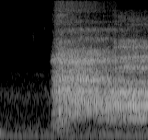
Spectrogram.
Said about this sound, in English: So we're all going to take a collective cleansing breath.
